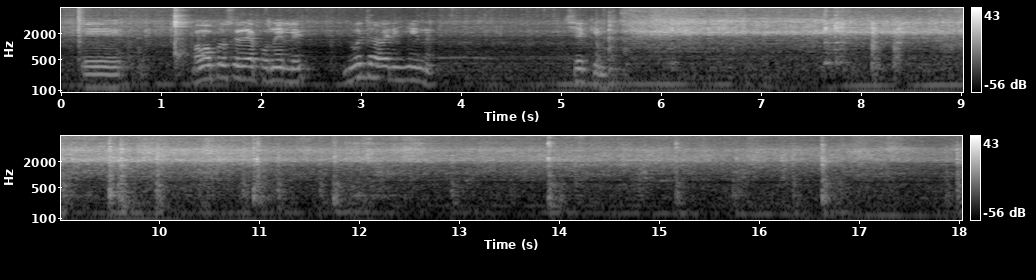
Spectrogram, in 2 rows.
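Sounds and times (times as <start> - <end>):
food sizzling in frying pan: 0.0 - 18.0
spoon scraping pan: 7.6 - 13.1.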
